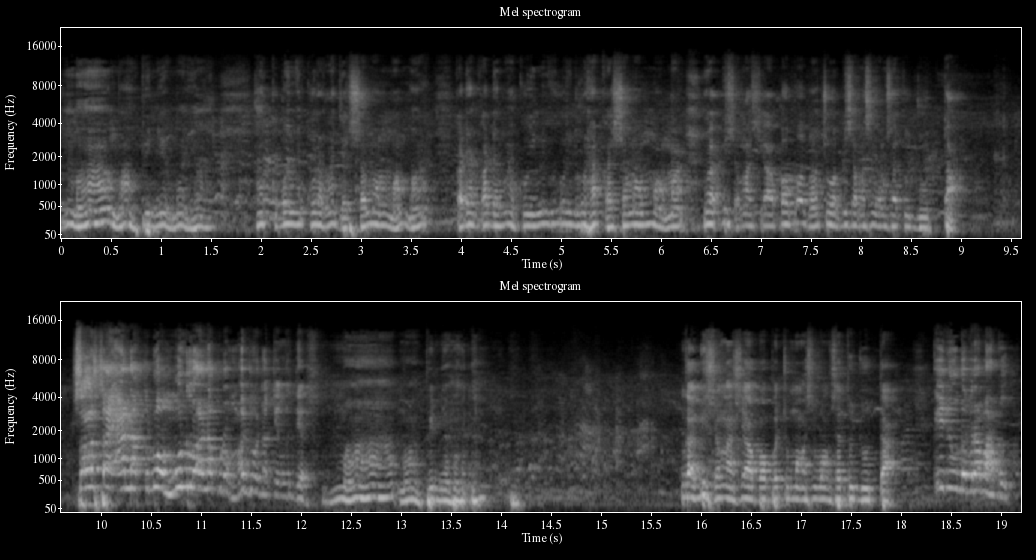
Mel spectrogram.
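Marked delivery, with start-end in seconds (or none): 0.1-8.9 acted low, subdued pleading to a mother; pleading apology. Child apologising to mother over a small gift, low pleading. 9.7-12.1 high-pitched marshalling call; calling out orders. Acted. Organiser calling the second child forward, high calling-out. 12.4-17.9 acted low, subdued pleading to a mother; pleading apology. Child apologising to mother over a small gift, low pleading.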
